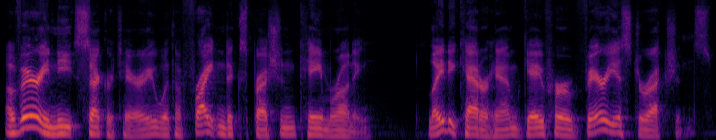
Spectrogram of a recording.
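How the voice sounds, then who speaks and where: A man narrating a classic mystery novel as scripted, expressive audiobook reading. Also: fairly low pitch, moderate pace.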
